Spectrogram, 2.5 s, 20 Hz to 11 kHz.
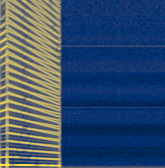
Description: sid, MOS6581R4; Classic Concentration

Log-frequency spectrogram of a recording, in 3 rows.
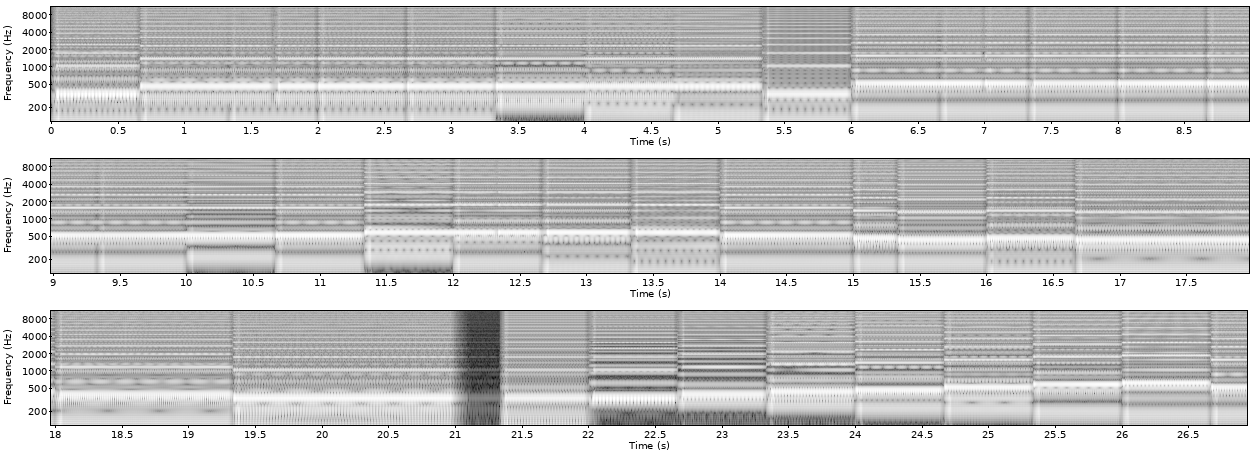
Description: Liberia, National Anthems, MOS 6581

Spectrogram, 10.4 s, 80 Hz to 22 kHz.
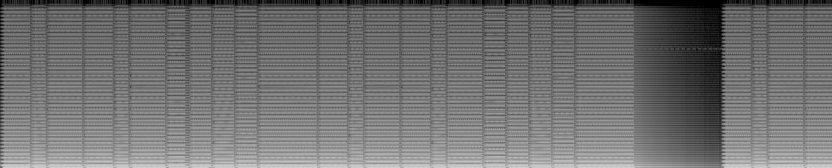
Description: BASIC sid CSG8580R5; Crac Mur

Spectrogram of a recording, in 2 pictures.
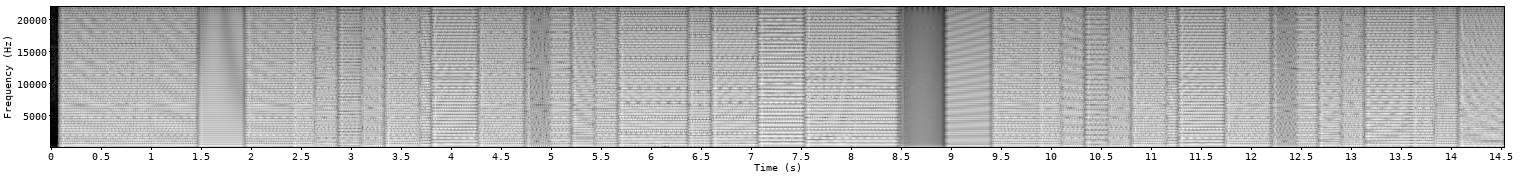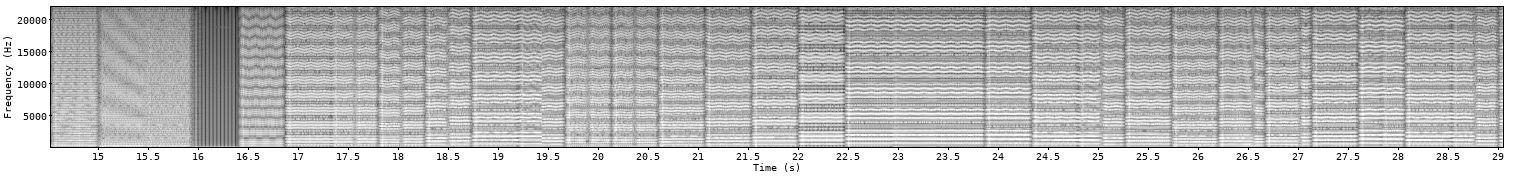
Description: Albania, National Anthems, CSG8580R5

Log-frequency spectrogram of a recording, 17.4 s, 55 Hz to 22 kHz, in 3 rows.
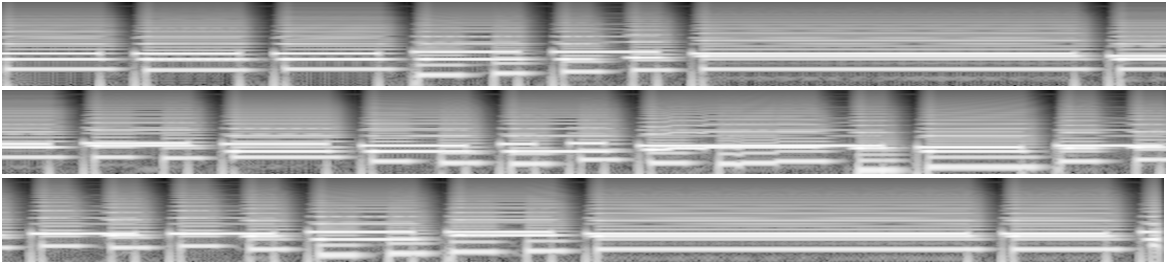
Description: BASIC, MOS6581R2; C Prog Ref Guide example; Commodore

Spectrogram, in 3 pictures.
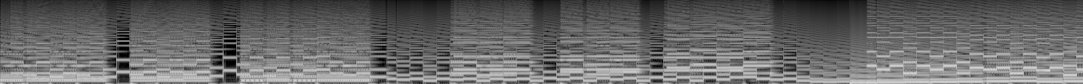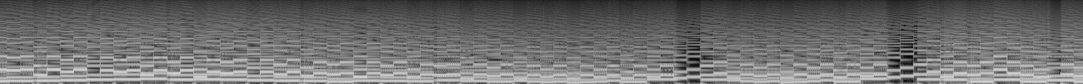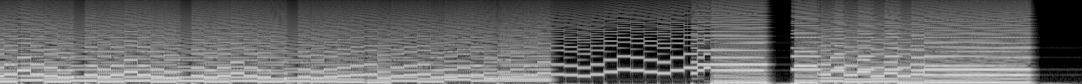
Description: Prelude in F Major, MOS6581R4

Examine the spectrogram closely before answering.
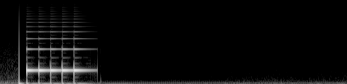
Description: sid CSG8580R5; California Games

